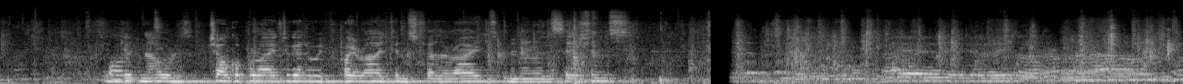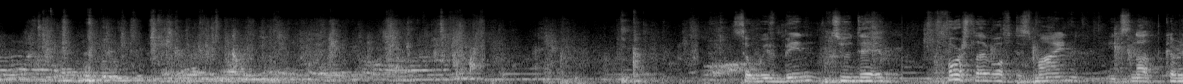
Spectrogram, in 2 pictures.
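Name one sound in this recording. A young man talks calmly and close to the microphone.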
